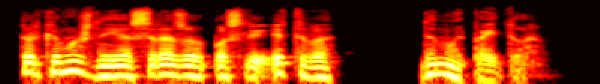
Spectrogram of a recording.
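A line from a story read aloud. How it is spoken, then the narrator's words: Whispered question. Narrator (Russian): шепотом спросила она меня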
